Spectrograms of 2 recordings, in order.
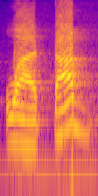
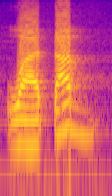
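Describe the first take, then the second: First: The word stops on a bouncing final b. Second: The same.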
